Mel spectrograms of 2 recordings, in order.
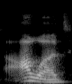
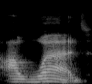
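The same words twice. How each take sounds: First: The w sound is short and single. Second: The w sound is held long and doubled. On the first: The speaker calls it wrong. "I mispronounced Doctor Rania's last name" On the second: The speaker calls it right. "there's a shadda on the wow"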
